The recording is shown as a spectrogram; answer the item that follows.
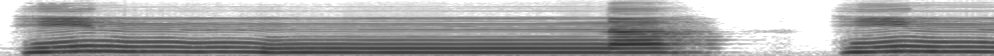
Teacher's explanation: بِأَنفُسِهِنَّ، فو سی ہن، نون میں اتنی رکاوٹ کیوں ہوئی؟ کیونکہ ہم یہاں پر نون مشدد کا غنہ کر رہے ہیں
